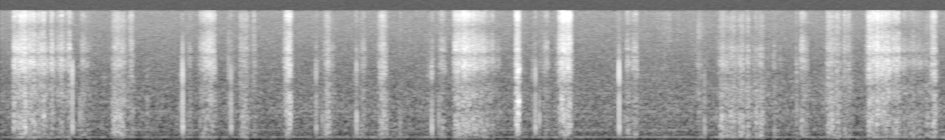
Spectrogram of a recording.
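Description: A white gel pen tip scratches across a flat, solid black paper sheet while writing kanji and kana. Short, quiet, bright scratchy strokes come in quick irregular bursts with brief pauses, over a faint steady low hum.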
